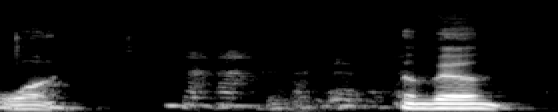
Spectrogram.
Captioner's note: audience chuckles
